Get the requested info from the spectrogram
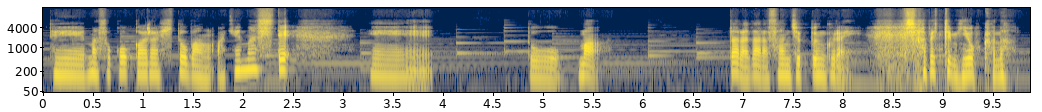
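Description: Low-voiced woman in casual, lo-fi livestream. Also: slow pace, pauses often, a little mellow, soft background music. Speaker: livestream host, speech-language therapist. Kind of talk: casual solo livestream chat.

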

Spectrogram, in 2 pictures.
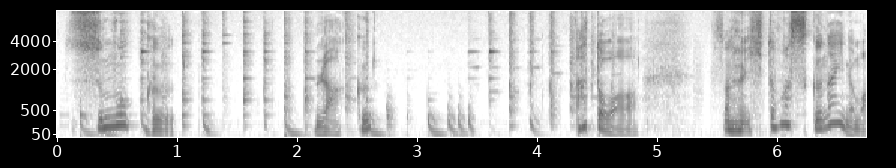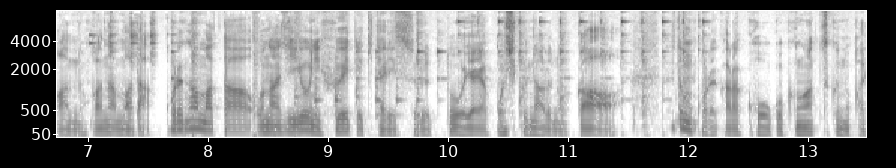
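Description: A man's voice: low voice, very animated, moderate pace, a little mellow. A man hosting a casual solo podcast, thinking aloud as he talks directly to his listeners. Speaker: podcast host. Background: background music.

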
